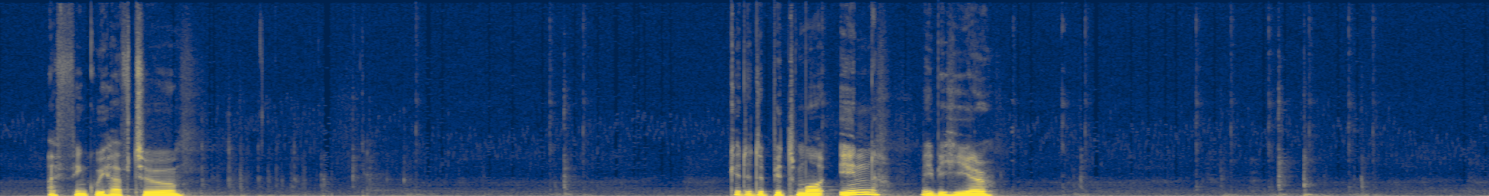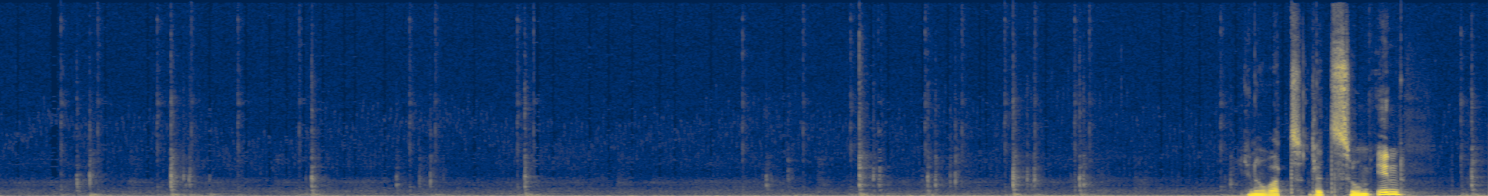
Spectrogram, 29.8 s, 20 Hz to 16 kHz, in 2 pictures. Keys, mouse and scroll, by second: 2.3 ctrl+z, 2.6 ctrl+z, 4.1-8.8 shift+right drag, 10.1-27.8 shift+right drag, 27.8-28.6 scroll up 3, 28.6-29.7 shift+middle drag.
